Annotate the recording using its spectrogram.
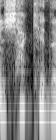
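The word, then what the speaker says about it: שָׁקֵד: 단어와 유사한 발음을 가졌습니다 살구나무 는 샤 케 드 라 발음하고 지켜보고 계신다 라는 뜻은 쇼 케드 라는 단어를 사용합니다 또 가지에 해당하는 단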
